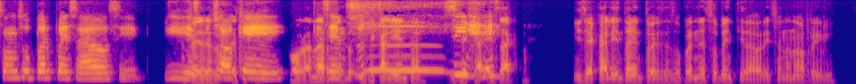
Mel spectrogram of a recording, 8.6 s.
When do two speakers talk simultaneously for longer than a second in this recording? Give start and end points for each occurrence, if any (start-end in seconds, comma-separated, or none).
1.8-3.6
